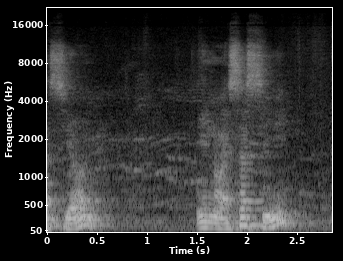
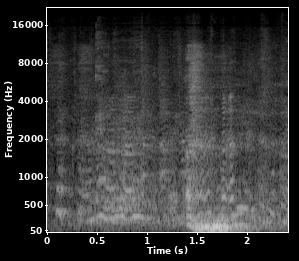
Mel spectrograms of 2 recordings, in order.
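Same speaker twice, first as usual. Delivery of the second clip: high laugh; amused laughing at own wordplay; 12 semitones higher, 4 dB quieter than usual. Real, not acted. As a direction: burst into a light, high laugh. Chuckles at own antro wordplay.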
